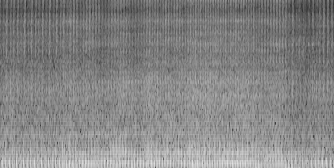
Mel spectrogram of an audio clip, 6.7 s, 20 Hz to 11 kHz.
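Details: 1960s Toro Professional 70 reel mower, 8 hp engine, after fuel system cleaning and carburettor rebuild (high idle two and a half turns, low idle one and a quarter): small single-cylinder thumps evenly with no misses or hunting. Normal idle.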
